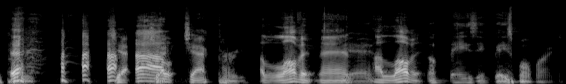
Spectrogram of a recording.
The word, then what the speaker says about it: Purdy: Rhymes with Purdy in San Francisco, I think. But It is actually Purdy.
